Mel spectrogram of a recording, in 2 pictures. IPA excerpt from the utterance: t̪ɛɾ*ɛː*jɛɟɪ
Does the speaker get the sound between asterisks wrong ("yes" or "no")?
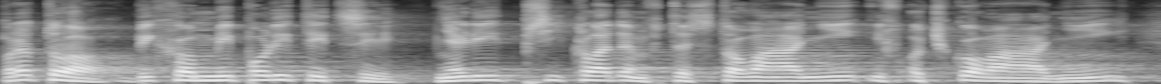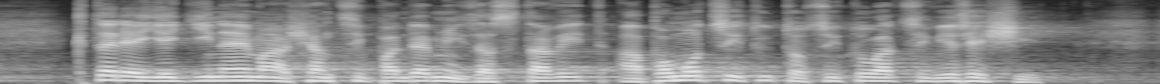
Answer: no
